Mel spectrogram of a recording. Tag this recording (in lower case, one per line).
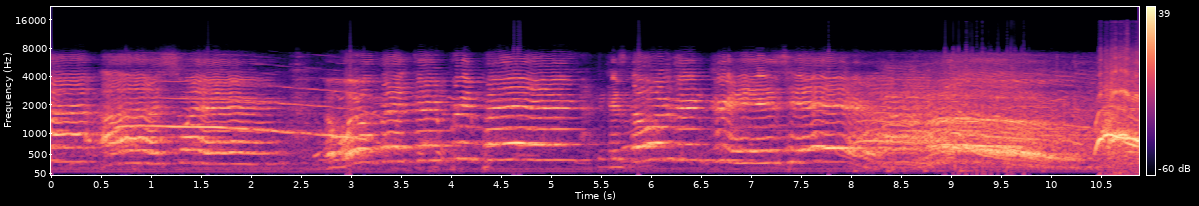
crowd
